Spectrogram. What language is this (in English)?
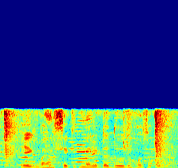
Bhojpuri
